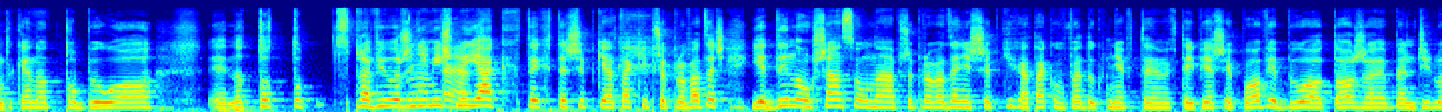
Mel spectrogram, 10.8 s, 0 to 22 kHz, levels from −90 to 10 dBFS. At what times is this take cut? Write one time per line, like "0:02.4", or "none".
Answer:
none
